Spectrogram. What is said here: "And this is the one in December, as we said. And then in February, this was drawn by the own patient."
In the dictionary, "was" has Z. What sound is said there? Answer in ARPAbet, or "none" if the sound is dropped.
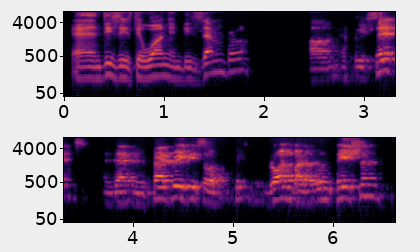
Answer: S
